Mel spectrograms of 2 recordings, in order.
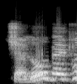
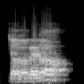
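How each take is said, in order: First: It is said in a gentle, polite tone. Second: It is said in a harsh, commanding tone.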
